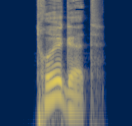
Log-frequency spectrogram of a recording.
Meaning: second-person plural subjunctive II of trügen
- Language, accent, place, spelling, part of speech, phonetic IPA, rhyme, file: German, Germany, Berlin, tröget, verb, [ˈtʁøːɡət], -øːɡət, De-tröget.ogg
